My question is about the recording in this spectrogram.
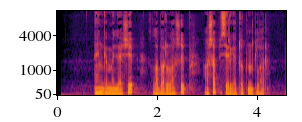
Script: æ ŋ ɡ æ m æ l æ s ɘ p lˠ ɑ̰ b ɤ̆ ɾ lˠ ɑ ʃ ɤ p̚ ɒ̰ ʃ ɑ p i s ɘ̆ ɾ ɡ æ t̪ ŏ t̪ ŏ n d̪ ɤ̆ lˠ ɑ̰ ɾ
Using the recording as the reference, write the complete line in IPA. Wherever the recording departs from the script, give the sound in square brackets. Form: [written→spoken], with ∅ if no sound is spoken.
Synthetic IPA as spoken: æ ŋ ɡ æ m æ l æ [s→ʃ] ɘ p lˠ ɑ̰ b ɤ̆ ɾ lˠ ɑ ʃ ɤ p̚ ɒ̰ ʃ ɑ p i s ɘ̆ ɾ ɡ æ t̪ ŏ t̪ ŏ n d̪ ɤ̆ lˠ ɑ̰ ɾ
